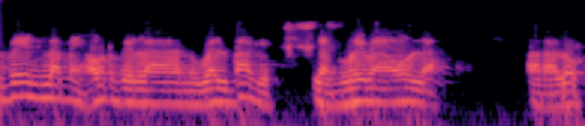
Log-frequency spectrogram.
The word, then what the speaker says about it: Nouvelle Vague: Y ahora vamos con la película que más te llama a ti la atención de esta semana, que es un drama francés titulado Nouvelle Vague, que no sé si lo he dicho bien o no. – Sí, la Nouvelle... Ya, lo has dicho estupendamente.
